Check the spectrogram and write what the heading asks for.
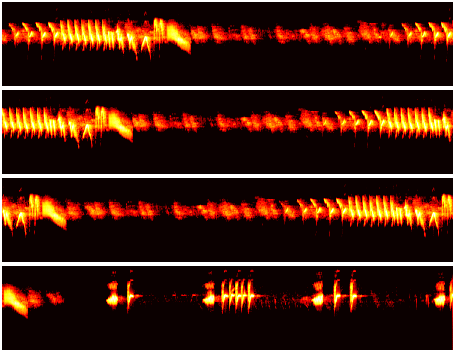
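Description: A songbird singing the same song phrase four times, about six seconds apart; each phrase is a quickening run of notes that ends in a short falling flourish. In the last few seconds the phrases give way to short, separate chirps.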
